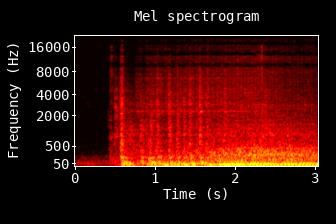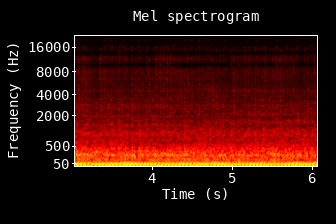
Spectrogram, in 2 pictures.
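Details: 1981 Mercedes W123 300CD diesel, 158,000 original miles, unstarted 4+ years, new battery and primed fuel pump: short crank then catches immediately into steady even diesel idle clatter; starts cleanly.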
